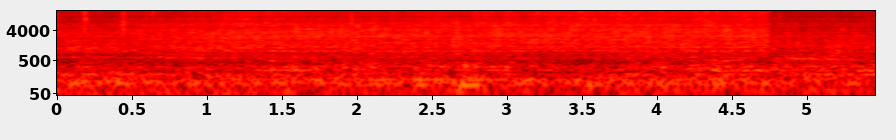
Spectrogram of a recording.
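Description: Steady sizzling hiss of chicken and spice masala frying in oil in a karahi. It dips a little near the end.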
